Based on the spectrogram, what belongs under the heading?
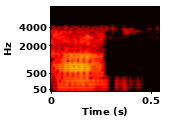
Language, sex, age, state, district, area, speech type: Sanskrit, male, 45-60, Bihar, Darbhanga, urban, conversation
